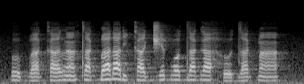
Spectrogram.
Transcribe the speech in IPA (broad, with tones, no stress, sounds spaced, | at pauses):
o˨ b a˨ k a˨˦ l ã˧ t a˧ ɡ͡b a˦ ɾ a˧ ɾ i˧ k a˧ d͡ʒ ɛ˦ b ɔ˦ d a˦ ɡ a˦˨ h o˨ d a˧ k͡p ã˧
